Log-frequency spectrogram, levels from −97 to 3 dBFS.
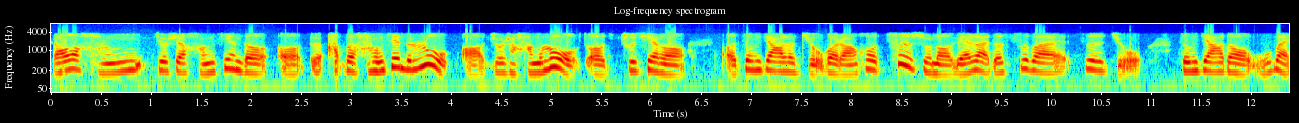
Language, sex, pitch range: Korean, female, 180-230 Hz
